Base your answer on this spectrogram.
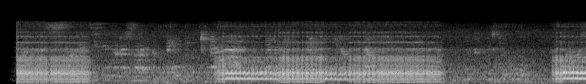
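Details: Dog eating a tangerine, giving throaty, moaning growls in sustained bursts of one to two seconds, tonal and slightly wavering, separated by short quieter pauses with chewing noise.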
